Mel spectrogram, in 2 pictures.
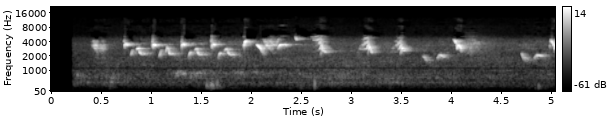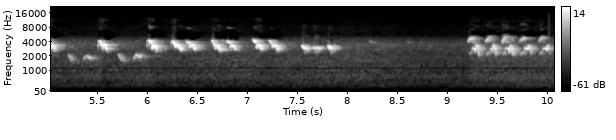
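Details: Northern mockingbird (Mimus polyglottos), a male singing on and on with ever-changing phrases, Concord, North Carolina, United States, 25 May 2016: rapid bursts of chirpy high notes in varied groups, each repeated several times, then a brief pause and a new phrase.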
